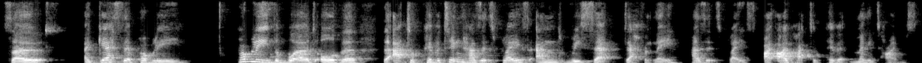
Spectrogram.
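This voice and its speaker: A woman's voice: fairly low pitch, measured pace, reverberant. A woman with a London accent, co-hosting a podcast in casual chat and laughing easily as she talks. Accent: London English. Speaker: podcast co-host.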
